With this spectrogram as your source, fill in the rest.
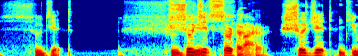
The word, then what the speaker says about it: Shoojit: Shokil? Is that how you pronounce his first name? Shoojit.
